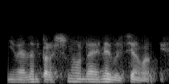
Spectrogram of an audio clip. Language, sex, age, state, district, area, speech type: Malayalam, male, 18-30, Kerala, Idukki, rural, conversation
